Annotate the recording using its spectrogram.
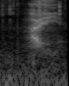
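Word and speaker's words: hei: It is quite close to for example if you say hi in English just you have an e you get sort of going from high to high is hi. Put more pressure on I kind of.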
